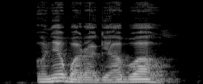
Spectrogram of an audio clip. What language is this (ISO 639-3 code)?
ibo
